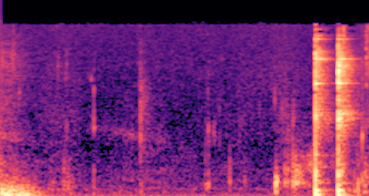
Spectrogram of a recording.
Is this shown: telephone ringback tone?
no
